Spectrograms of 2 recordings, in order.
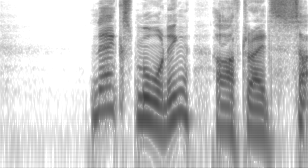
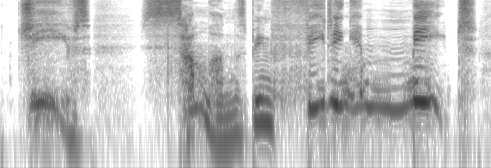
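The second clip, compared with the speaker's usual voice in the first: alarmed; 10 semitones higher, much slower than usual. Acted. Startled master to valet.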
